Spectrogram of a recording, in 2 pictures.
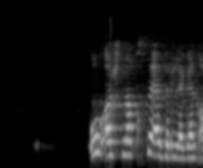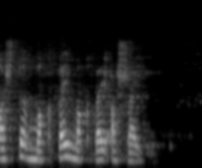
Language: Bashkir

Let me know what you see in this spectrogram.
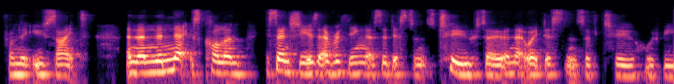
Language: English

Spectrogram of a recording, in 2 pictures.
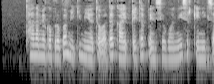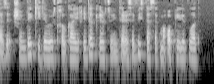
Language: Georgian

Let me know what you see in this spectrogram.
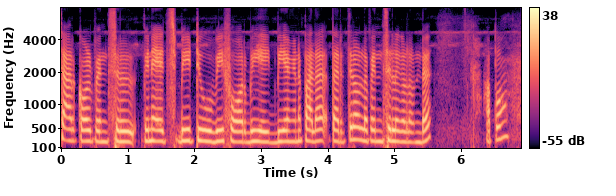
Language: Malayalam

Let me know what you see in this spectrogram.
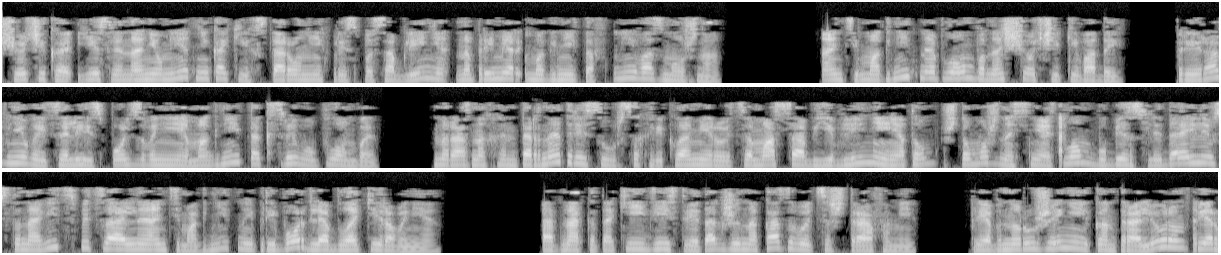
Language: Russian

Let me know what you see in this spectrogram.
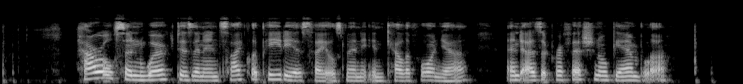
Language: English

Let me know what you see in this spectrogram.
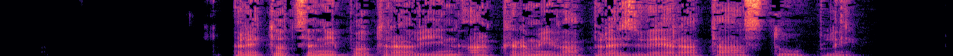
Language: Slovak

